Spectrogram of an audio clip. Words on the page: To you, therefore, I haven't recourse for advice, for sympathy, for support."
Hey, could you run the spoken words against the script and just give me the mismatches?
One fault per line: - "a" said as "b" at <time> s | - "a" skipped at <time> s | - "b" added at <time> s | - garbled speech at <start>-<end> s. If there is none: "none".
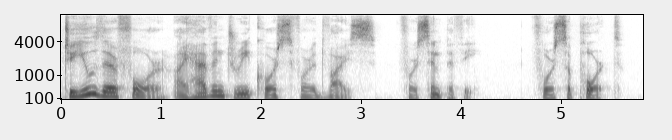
none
